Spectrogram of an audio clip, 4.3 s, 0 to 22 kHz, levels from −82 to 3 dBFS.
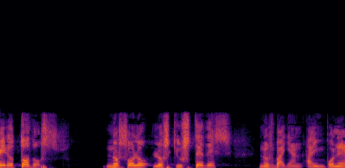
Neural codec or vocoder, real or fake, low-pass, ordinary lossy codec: none; real; 7.2 kHz; none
